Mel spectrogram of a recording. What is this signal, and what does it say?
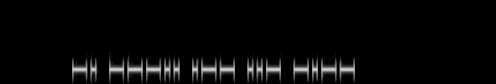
Morse code, heard as a keyed tone, about 30 wpm, 700 Hz. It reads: N8WUY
